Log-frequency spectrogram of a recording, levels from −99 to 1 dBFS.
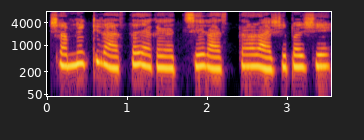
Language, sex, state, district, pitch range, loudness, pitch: Bengali, male, West Bengal, North 24 Parganas, 255-305 Hz, -16 LUFS, 280 Hz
